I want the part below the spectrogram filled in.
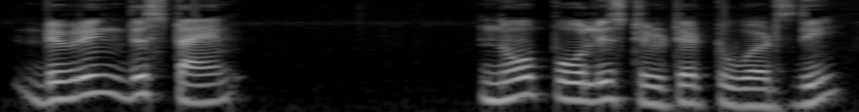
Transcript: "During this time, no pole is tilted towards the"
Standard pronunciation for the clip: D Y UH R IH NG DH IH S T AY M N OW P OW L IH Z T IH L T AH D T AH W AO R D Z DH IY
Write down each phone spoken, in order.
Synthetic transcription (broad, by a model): D Y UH R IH NG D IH S T AY M N OW P OW L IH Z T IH T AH D T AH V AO R D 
